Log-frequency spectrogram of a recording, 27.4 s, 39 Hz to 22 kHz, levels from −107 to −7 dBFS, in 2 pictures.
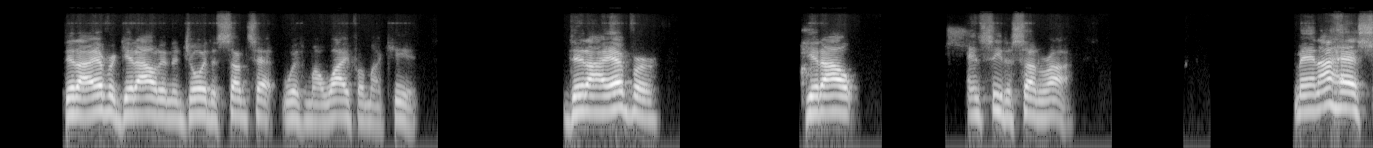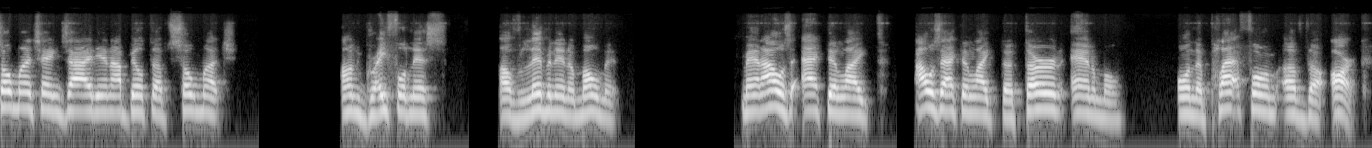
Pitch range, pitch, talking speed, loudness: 145-185 Hz, 170 Hz, 135 wpm, -21 LUFS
